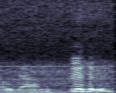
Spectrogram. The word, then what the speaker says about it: Ogam: it comes to the Ogam or the Om, whichever way you want to pronounce it, doesn't matter. There are many ways. I say Om because that's the way that the one book called it, and I'm just going to go with it.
